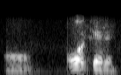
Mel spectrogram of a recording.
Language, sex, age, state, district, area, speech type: Kannada, male, 45-60, Karnataka, Gulbarga, urban, conversation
